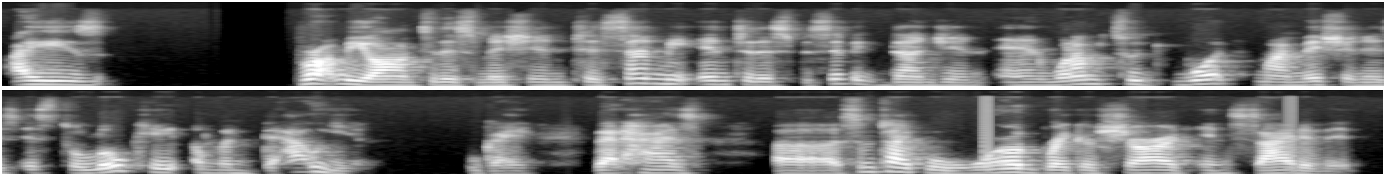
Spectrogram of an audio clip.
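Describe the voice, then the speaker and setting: A man in his forties narrates his solo tabletop game on a live stream, rambling casually, trailing off mid-sentence and laughing often. His voice is on the high side at a normal speed.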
